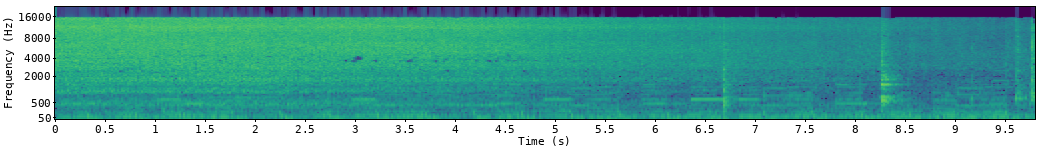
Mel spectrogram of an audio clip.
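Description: Coconut milk poured into a hot frying pan, sizzling: a loud hiss that starts suddenly and dies down steadily as the milk covers the pan and begins to heat, the first stage of cooking it down into latik. A few sharp clicks near the end.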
